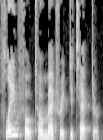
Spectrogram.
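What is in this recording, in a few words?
"flame photometric detector", English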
